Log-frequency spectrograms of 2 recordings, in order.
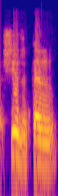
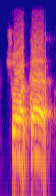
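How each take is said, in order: First: شركا with a kasra on shin, a still ra and tanwin on kaf; Shu'ba's reading. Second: شركاء with a damma on shin, a fatha on ra and a final hamza; Hafs' reading. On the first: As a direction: say شركا as shirkan, closing on nunation. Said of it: "بكسر الشين ... وتنوين الكاف". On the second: Teacher announcing Hafs' reading of the word, clear. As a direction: say شركاء as shurakā' ending on the hamza. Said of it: "بضم الشين ... دون تنوين شركاء". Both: Shown as a demonstration.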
